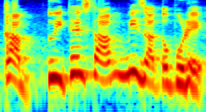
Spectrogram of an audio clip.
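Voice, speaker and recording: A woman's voice: high voice, expressive, pitched above the performer's own voice. Woman reading a cheerful family man. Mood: fond. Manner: plain read-aloud dialogue, slightly slowed. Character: middle-aged family man, cheerful and fond.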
